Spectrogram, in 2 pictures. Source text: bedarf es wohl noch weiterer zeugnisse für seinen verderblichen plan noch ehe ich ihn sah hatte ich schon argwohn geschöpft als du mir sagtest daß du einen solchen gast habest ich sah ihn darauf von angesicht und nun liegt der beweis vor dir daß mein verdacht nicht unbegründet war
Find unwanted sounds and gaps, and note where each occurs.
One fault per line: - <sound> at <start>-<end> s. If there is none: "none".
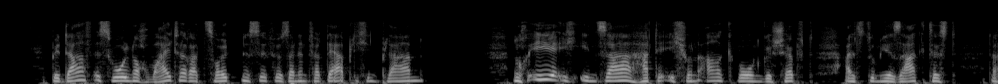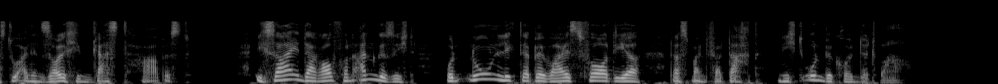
none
